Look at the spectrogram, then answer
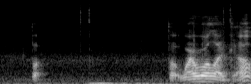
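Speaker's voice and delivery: sorrowful, plaintive, sad, forlorn tone. Voicing an old Luma who looks sadly at the shut door: sad. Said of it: "he kinda just looks at the door sadly".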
